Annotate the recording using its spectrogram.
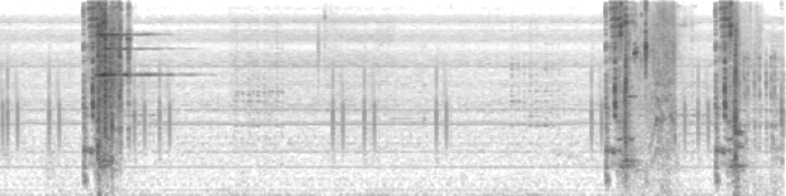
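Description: Soft interface clicks tick as menu selections change.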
